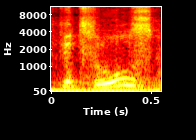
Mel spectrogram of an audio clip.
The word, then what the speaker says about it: victuals: The old-fashioned word here is confusing twice over for the modern reader. First, it's pronounced victuals, and second, it means food.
